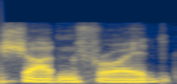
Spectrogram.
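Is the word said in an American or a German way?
American. It is said with an anglicized American pronunciation. "fine as an American"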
